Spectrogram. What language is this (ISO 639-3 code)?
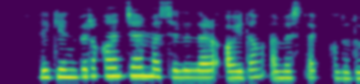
uig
